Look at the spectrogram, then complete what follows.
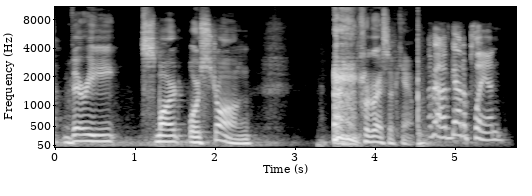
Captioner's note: cough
